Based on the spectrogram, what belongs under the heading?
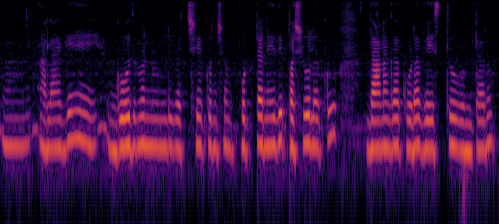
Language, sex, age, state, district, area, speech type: Telugu, female, 45-60, Andhra Pradesh, Visakhapatnam, urban, spontaneous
